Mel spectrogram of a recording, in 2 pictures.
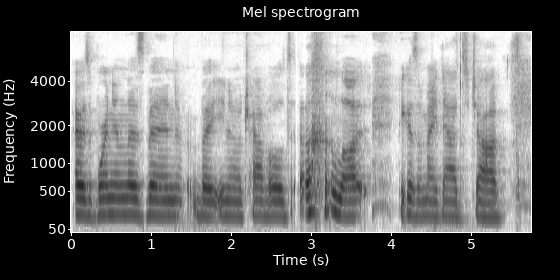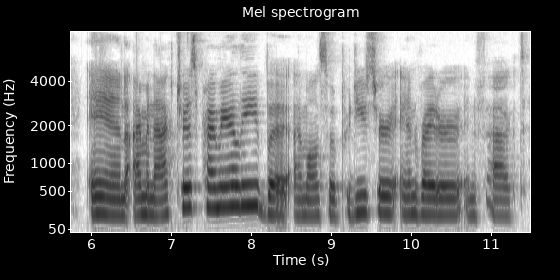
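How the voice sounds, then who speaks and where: Slow-speaking Portuguese-born young woman. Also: medium pitch. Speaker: guest actress. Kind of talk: casual interview chat.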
